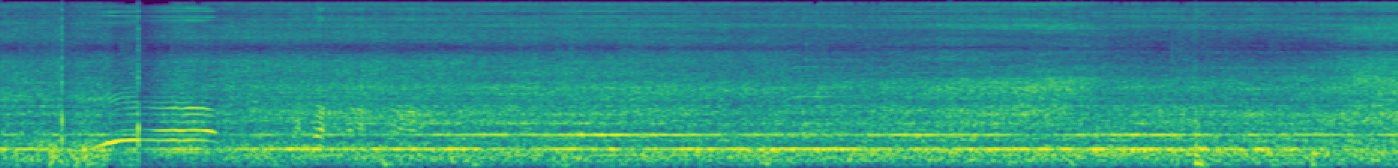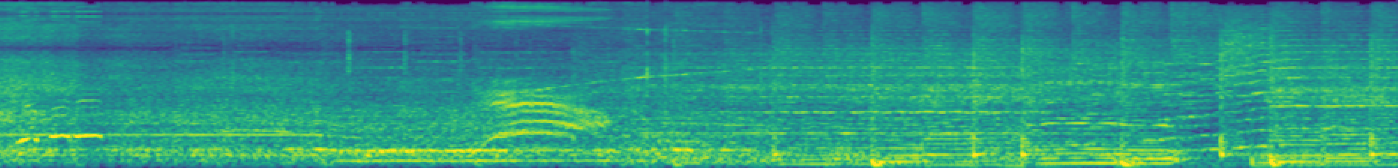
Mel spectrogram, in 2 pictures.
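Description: Steady drone of a turboprop plane's engine running, with brief whoops and laughter over it. About fourteen seconds in, music with a steady beat takes over.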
